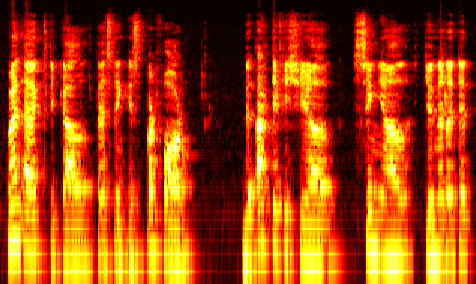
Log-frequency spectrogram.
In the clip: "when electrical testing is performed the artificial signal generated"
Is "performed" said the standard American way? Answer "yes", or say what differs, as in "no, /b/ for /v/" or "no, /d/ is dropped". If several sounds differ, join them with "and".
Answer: yes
